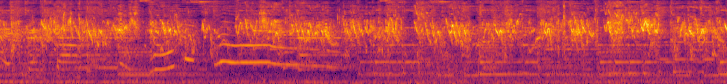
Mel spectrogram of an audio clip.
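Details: Cheerful budgie producing a steady run of rasping chatter and high twittering chirps, with a few sliding whistled notes, accompanied by background music with long sustained tones.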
